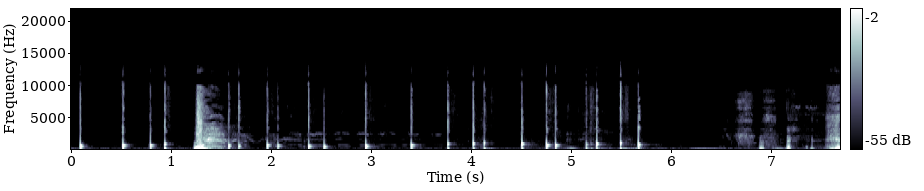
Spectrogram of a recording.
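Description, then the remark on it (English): Quick, hollow clicks of a thumbnail tapped against teeth, about twenty sharp pitched taps in an uneven rhythm tracing the melody of Hail to the Chief. A short burst of breathy noise interrupts early on. “The sound is coming from your thumbnail against your teeth.”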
